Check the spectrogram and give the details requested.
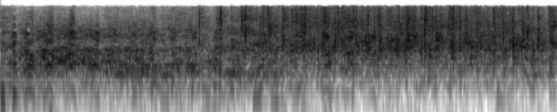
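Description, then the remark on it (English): An audience bursts into sustained, loud applause for a clever challenge by Clement Freud, a dense steady clatter of many hands, with bursts of laughter and chuckling mixed in throughout the seven seconds. “Because the audience applauded, I feel I should give you a bonus point.”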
